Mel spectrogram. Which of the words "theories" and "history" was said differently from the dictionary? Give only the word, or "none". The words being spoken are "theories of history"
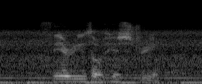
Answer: none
